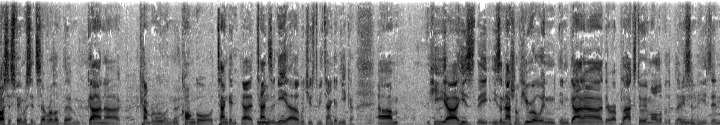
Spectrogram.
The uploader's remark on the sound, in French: En direct du lancement du CaribbeanTales International Film Festival 2018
